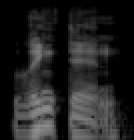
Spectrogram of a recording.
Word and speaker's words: LinkedIn: excellent so start slow say the two sounds separately linked Linked In in okay I'll say it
